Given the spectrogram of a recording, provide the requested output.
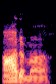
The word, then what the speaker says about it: Adema: And when my dad, so it's Adema, it's Dutch.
